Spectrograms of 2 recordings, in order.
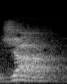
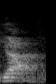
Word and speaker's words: Yah: We know it's written Jah, but there's no J in the Hebrew, so it's supposed to be Yah.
